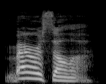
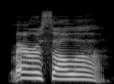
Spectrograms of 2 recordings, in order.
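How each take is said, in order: First: Said in the usual way. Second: Louder, higher pleading call of her name. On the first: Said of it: "I heard my father say". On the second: A narrator's reading. Father pleading with the mother over the phone. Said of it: "my father pleaded".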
